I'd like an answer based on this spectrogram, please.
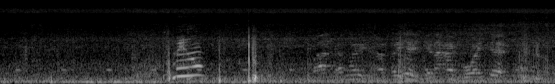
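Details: Pagoda cat, wary of humans and hiding, lets out one clear arched meow followed by softer, shorter mews in quick succession, with a sharp knock and outdoor rustle behind.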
